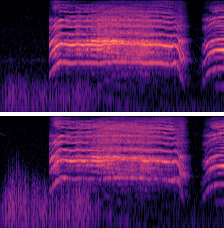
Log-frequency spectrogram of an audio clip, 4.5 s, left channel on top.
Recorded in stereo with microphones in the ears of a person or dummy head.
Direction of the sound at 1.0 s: 40° left (ahead or behind).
